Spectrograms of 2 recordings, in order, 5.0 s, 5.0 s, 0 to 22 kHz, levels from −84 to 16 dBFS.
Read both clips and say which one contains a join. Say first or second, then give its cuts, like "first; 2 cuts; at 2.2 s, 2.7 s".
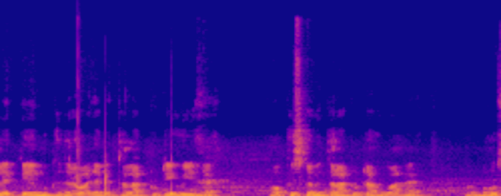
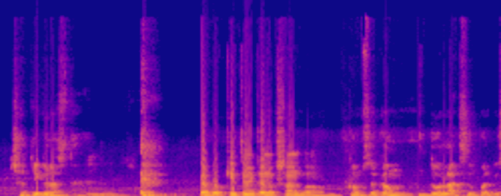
second; 3 cuts; at 2.0 s, 3.3 s, 4.1 s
